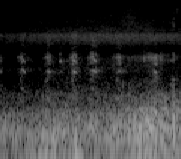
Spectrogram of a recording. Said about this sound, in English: Geese out here chasing each other.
